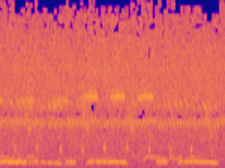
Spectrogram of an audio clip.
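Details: Close, loud dove coos from a trapping recording: three long smooth falling coos each preceded by a short note, in three seconds, with a higher fluttering chirp overlapping and faint ticking above.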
